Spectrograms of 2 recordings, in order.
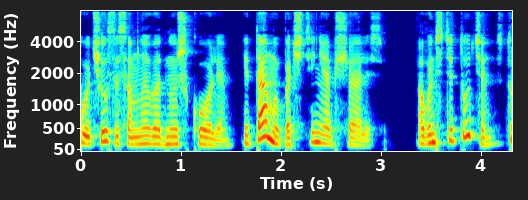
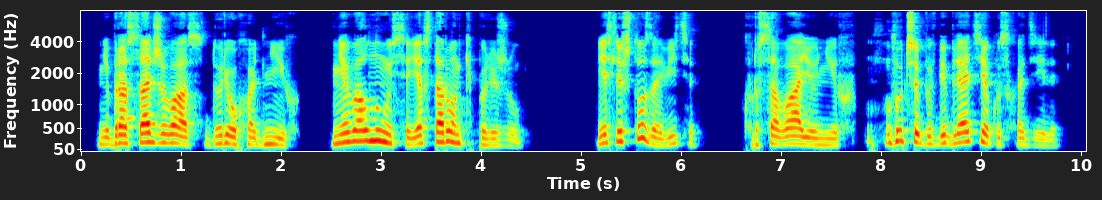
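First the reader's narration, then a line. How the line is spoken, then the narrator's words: Grumbling under breath. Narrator (Russian): пробурчал друг себе под нос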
